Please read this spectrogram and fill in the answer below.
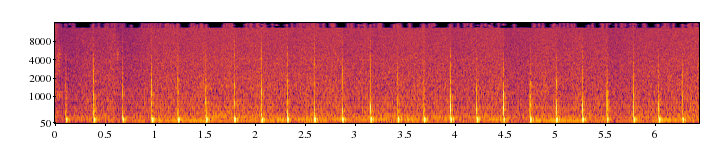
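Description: An open hand patting an infant's back through its clothes to bring up a burp: firm, even pats at about four a second that keep going throughout.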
